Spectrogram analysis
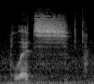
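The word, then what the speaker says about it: Blitzo: characters first we have blitz b-l-i-t-z-o but the o is silent he is an ex-circus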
